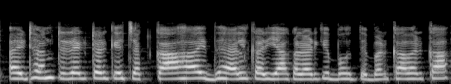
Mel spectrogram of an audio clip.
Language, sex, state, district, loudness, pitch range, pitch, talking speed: Hindi, female, Bihar, Darbhanga, -14 LUFS, 255-275 Hz, 260 Hz, 170 wpm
